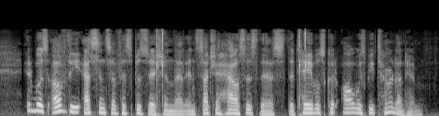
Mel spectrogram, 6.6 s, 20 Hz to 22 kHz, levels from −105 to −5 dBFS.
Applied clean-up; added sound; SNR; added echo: none; Finger snapping; 13 dB; none.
